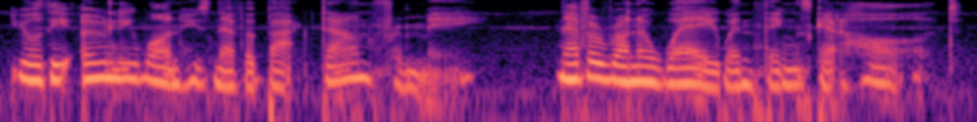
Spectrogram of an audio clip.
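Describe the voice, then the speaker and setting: A woman voicing a tough but devoted young punk girlfriend in an ASMR roleplay, talking softly and intimately close to the mic, often dropping to a whisper. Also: mid-range voice, normal speed, vocal fry. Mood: tender, dreamy. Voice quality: soft, intimate, partly whispered. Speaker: voice actress.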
